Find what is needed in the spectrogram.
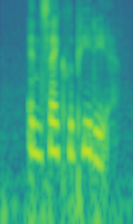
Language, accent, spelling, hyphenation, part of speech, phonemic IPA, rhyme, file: English, US, encyclopedia, en‧cy‧clo‧pe‧di‧a, noun, /ɪnˌsaɪkləˈpidi.ə/, -iːdiə, En-us-encyclopedia.ogg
